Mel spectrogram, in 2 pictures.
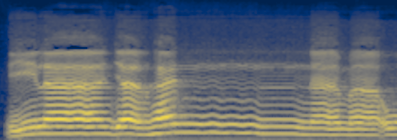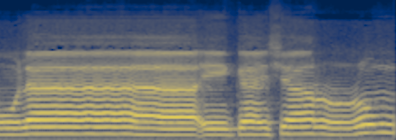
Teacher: Masuk beserta dengung. Daripada syarrun jadi syarrum. Tapi jangan lupa dengungkan dua harakat.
